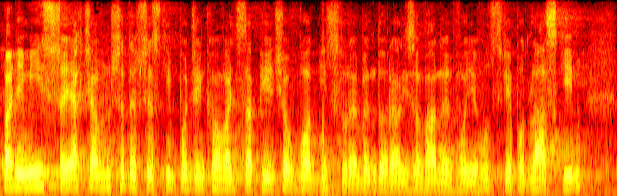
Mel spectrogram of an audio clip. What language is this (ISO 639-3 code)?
pol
